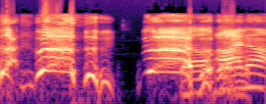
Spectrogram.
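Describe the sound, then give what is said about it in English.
A voice imitates coughing: a string of loud, strained, throaty hacks with groaning pitch swoops, in two bursts split by a short pause. “And I just hope I sit next to one and I'm just going to cough constantly if they're wearing a mask. I'm going to cough like.”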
